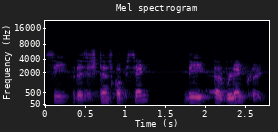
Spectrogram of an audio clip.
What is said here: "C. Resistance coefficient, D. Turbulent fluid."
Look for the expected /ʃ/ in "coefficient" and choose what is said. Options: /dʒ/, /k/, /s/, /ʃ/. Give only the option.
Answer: /s/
